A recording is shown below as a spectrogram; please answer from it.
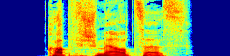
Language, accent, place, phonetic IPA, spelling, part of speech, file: German, Germany, Berlin, [ˈkɔp͡fˌʃmɛʁt͡səs], Kopfschmerzes, noun, De-Kopfschmerzes.ogg
- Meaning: genitive singular of Kopfschmerz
